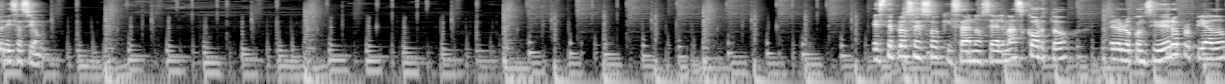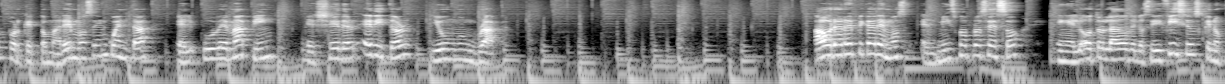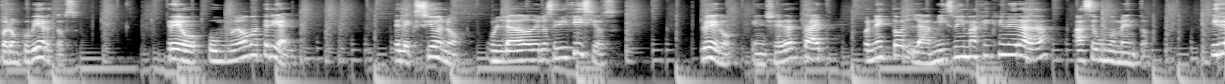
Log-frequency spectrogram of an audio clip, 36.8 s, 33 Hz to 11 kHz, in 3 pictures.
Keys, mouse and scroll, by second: 0.4 scroll down 1, 0.7 click, 0.7 middle click, 6.0 click, 7.0 middle click, 8.7 scroll up 2, 9.5 scroll up 1, 10.8 middle click, 14.3 scroll down 1, 16.2 click, 16.9 click, 18.6 Tab, 19.7 click, 20.6 middle click, 23.7 click, 26.2 middle click, 28.7-29.1 click, 29.0 click, 30.0 click.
